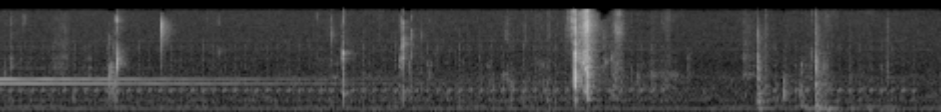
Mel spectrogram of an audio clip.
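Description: Soft clicks and taps of hands handling a silicone ice-pop mold, the loudest a quick double tap about three and a half seconds in, over a faint low hum. A chime note fades out during the first two seconds.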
